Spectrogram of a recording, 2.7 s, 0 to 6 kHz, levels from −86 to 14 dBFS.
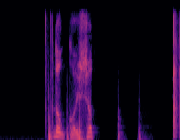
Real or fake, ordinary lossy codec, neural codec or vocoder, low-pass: real; none; none; 5.4 kHz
